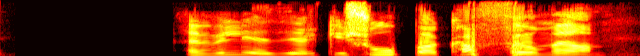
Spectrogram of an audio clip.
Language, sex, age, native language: Icelandic, male, 11, Icelandic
